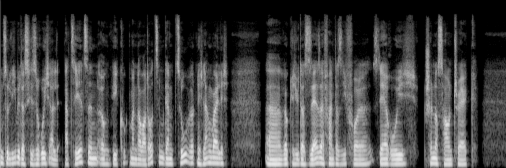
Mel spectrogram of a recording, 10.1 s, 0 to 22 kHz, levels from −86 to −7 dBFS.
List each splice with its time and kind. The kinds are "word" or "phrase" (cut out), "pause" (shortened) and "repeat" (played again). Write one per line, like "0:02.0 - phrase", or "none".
0:08.4 - pause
